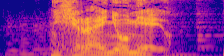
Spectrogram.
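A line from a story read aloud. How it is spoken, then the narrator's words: Angry gruff grumble. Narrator (Russian): зло буркнул мужик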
